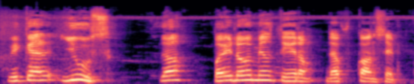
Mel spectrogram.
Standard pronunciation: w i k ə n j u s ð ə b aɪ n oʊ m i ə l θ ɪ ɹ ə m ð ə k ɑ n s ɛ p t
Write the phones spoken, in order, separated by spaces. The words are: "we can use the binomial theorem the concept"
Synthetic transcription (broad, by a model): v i k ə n j u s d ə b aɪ l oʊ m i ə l t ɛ ɹ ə m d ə k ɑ n s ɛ p t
